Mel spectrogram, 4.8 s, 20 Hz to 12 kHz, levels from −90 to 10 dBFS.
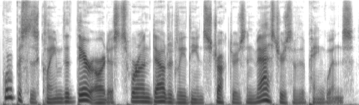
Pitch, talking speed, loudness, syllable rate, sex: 125 Hz, 200 wpm, -18 LUFS, 5.7 syllables/s, male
